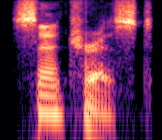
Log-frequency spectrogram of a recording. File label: "centrist", American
